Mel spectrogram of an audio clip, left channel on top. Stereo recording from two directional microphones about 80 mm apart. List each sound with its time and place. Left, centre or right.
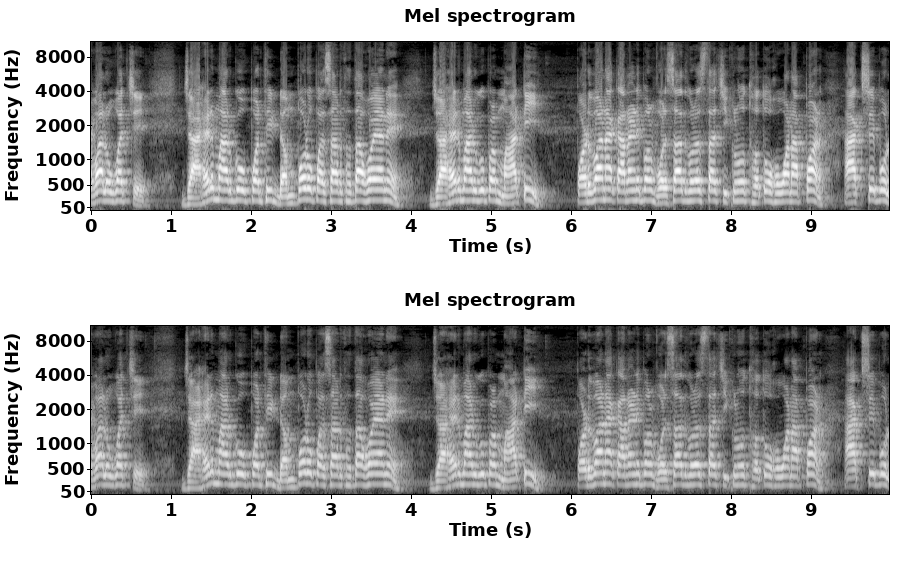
0.0 s a man's voice: left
